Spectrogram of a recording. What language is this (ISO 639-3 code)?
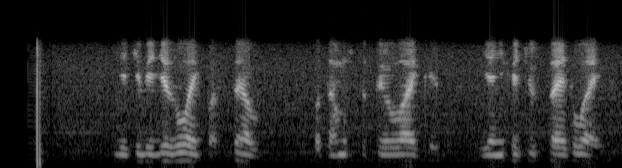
rus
